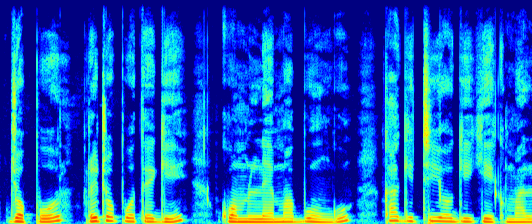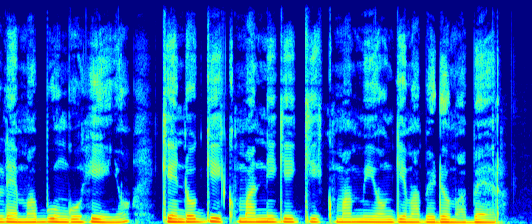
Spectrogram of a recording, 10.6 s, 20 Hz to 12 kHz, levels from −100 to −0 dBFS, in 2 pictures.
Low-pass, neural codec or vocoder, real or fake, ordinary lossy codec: none; none; real; none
